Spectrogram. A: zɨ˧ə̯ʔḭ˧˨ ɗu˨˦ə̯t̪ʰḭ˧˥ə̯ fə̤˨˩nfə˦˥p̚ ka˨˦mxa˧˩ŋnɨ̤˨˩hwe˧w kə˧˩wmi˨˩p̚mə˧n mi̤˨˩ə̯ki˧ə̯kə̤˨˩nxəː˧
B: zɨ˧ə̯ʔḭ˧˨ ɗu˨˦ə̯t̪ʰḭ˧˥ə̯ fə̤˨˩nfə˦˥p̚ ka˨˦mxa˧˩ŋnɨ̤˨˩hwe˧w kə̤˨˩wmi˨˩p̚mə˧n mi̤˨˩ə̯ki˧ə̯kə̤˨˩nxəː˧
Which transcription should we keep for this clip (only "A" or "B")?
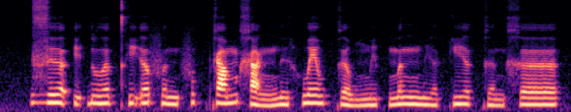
A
